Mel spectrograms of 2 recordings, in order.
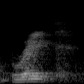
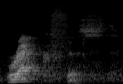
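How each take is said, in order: First: Full long vowel on Break; word by itself. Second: Breakfast with short E, BREK-fist; breakfast as one word, reduced second syllable; combined word. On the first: Teacher showing the difference for learners, Break by itself. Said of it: "Notice the difference. This is by itself". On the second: Teacher showing the difference for learners, combined-word pronunciation. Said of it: "Notice the difference". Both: Shown as a demonstration.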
